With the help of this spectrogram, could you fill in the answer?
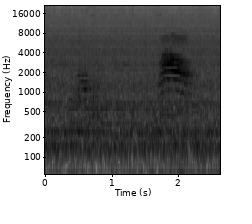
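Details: Female Bengal cat in heat, yowling: a faint short cry followed by one loud, drawn-out, arched wailing call with rich harmonics, over a steady low background hum.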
